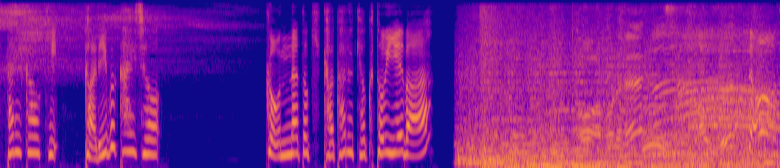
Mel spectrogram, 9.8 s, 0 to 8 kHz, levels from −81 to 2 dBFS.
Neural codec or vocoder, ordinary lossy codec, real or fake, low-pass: none; none; real; 7.2 kHz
